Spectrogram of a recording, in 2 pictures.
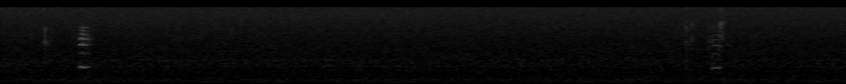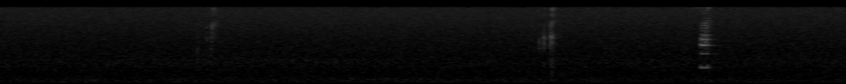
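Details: A kitten (domestic cat) gives a few brief, high-pitched, squeaky, weird-sounding calls spaced several seconds apart, during what is described as an attack.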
